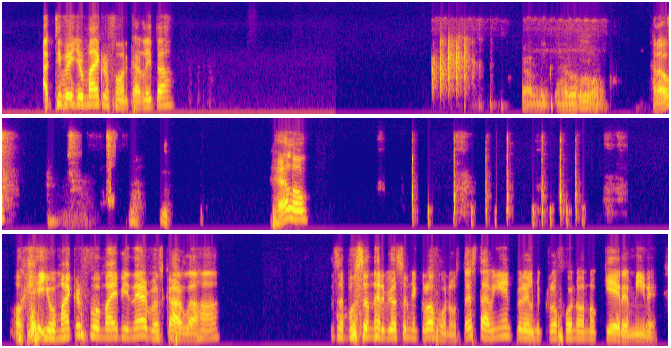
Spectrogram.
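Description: A man speaks through an online call, explaining in a teaching manner.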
